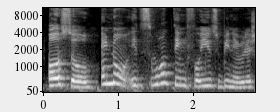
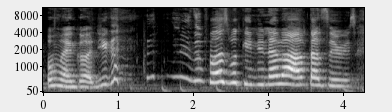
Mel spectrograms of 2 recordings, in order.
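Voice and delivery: excited laugh, pitched up; 6 semitones higher than usual. Real, not acted. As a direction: giggle while introducing the book. Excited about the next book.

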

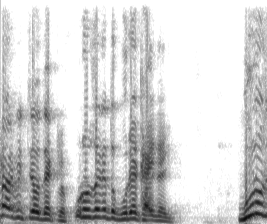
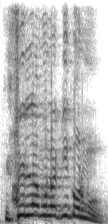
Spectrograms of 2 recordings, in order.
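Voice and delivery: high-pitched indignant retort; worked-up, raised-voice protest; yelling back; 7 semitones higher than usual. Acted. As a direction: fire back with the pitch jumping up. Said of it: "তুমি সব সময় চিল্লাও কি".

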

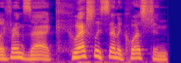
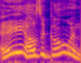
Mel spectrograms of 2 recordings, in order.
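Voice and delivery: put-on older lady greeting; 11 semitones higher, 6 dB louder than usual. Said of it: "She's like".

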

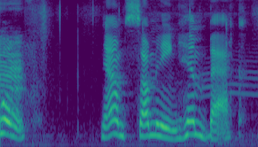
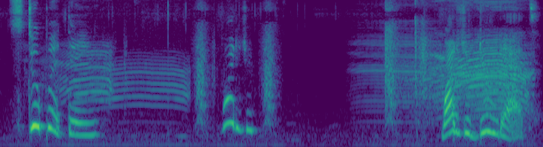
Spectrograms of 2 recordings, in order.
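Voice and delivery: annoyed outburst; 4 semitones higher than usual. Real, not acted. Scolding the animal that spoiled it, angry yell. Animal ruins his plan.

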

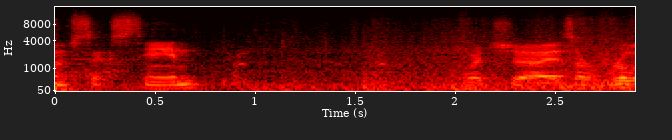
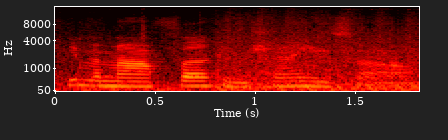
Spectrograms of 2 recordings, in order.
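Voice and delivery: slow whine; 6 semitones higher than usual. Pretend. Slow whiny demand.

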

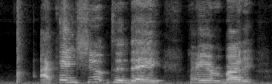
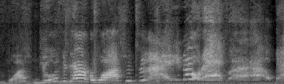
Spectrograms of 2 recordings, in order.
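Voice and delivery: surprised exclamation; 12 semitones higher than usual. Real, not acted. Reacting to a customer's hometown, high surprised shout. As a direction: squeal in surprise at the news.

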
